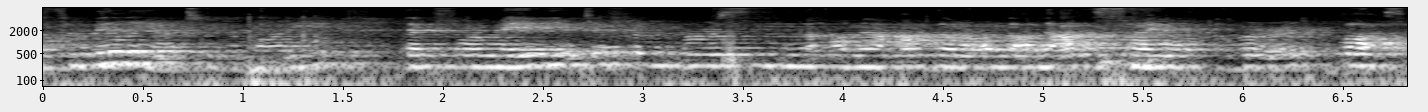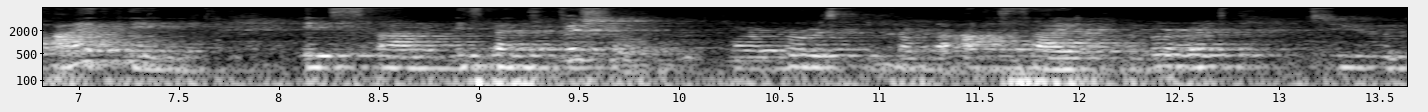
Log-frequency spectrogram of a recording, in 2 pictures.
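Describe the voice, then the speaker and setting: Hesitant woman in an echoey hall. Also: fairly high pitch. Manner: hesitant, many fillers and restarts. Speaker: panel speaker at a product training. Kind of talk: live panel answer with fillers. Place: large conference hall. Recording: echoey hall, speaker far from mic, noisy.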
